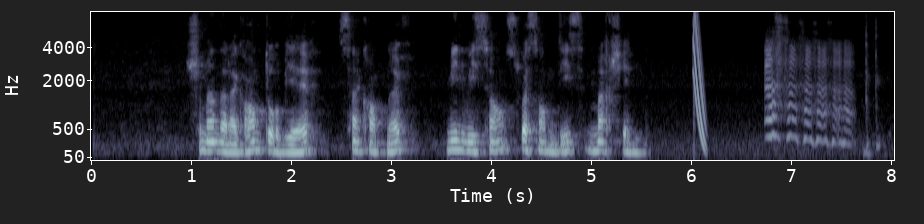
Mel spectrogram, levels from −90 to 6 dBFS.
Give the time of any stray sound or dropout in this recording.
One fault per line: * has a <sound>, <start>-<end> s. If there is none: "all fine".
* has a chirp, 6.0-6.2 s
* has a laugh, 6.7-7.7 s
